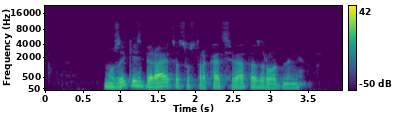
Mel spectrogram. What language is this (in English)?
Belarusian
